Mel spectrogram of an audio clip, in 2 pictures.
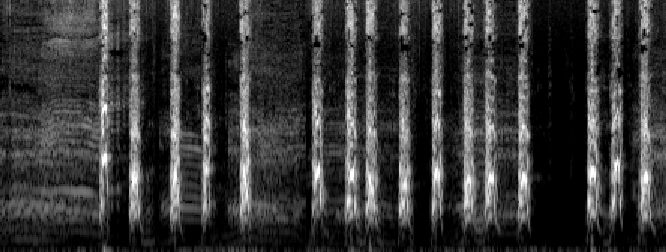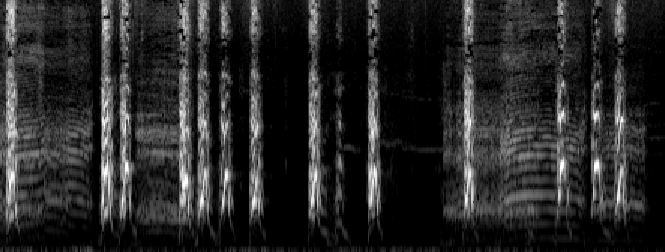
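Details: Dog barking in rapid runs of short, sharp barks, often in quick pairs or threes with brief pauses between bouts, while sheep bleat softly in the background.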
